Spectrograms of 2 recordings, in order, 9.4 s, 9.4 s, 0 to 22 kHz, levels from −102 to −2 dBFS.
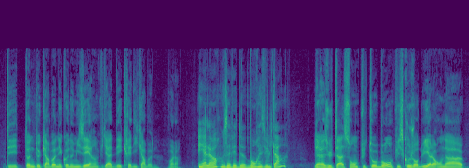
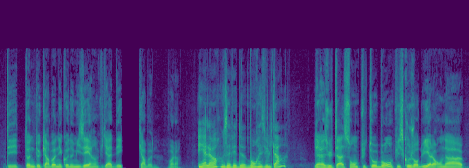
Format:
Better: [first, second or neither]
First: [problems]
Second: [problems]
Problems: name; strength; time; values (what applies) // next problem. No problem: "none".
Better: first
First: none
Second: audio cutting out; at 2.5 s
